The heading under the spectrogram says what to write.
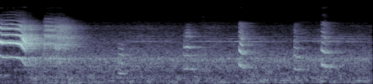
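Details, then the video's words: Pet parrots playing: one loud, drawn-out nasal call that opens the clip, followed by several short, soft, clipped notes spaced about half a second apart. "Mitthu tota ki awaaze | Funny parrot talking video"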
